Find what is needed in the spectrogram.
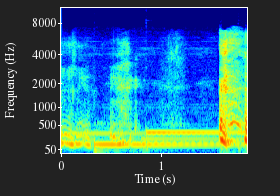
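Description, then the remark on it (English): A sustained, droning voiced sound gives way to a sudden loud, harsh cough near the end, a single sharp burst, not a sign of sickness. “Yeah, this cough isn't a sign of sickness, it just, I don't know why it happened.”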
